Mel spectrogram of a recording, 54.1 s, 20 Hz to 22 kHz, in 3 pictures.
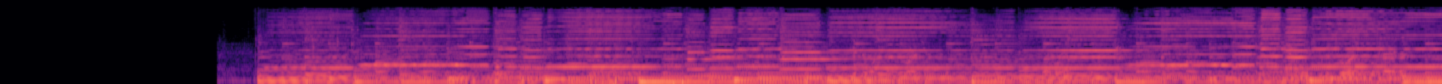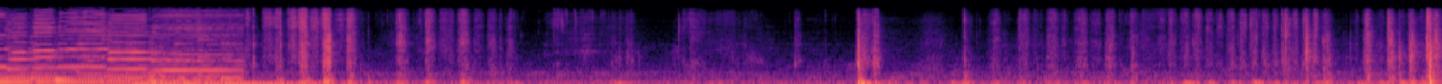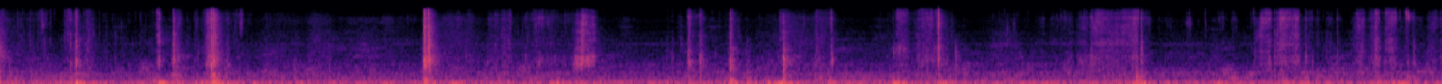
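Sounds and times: instrumental music: 3.2 - 21.8
knife cutting raw fish: 21.1 - 24.5, 30.4 - 36.0.

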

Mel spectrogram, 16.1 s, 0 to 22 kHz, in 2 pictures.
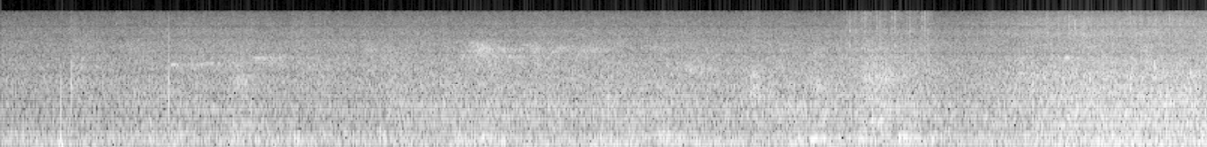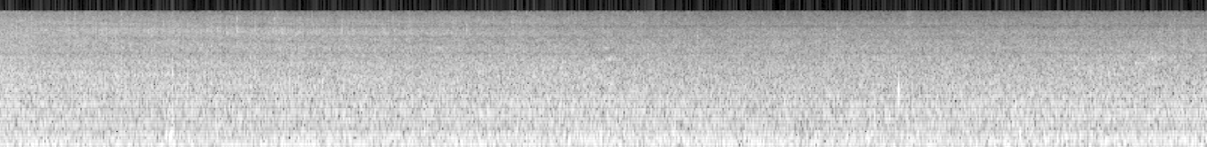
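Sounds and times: running water rushing: 6.1 - 16.0.

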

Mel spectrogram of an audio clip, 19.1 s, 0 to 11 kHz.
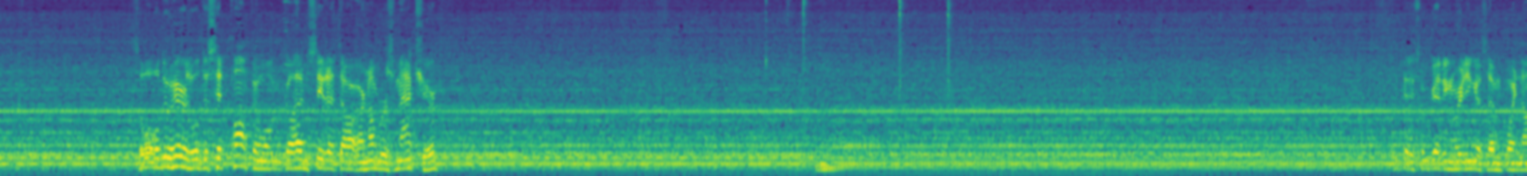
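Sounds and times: pump humming and whining: 0.0 - 19.0.

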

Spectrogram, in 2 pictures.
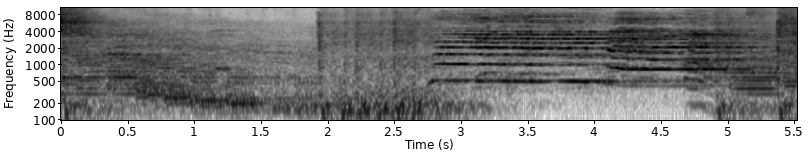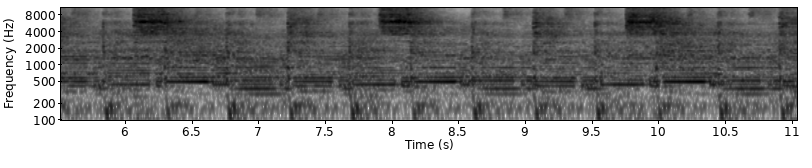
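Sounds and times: deep bass: 0.0 - 2.8, 4.9 - 11.0.

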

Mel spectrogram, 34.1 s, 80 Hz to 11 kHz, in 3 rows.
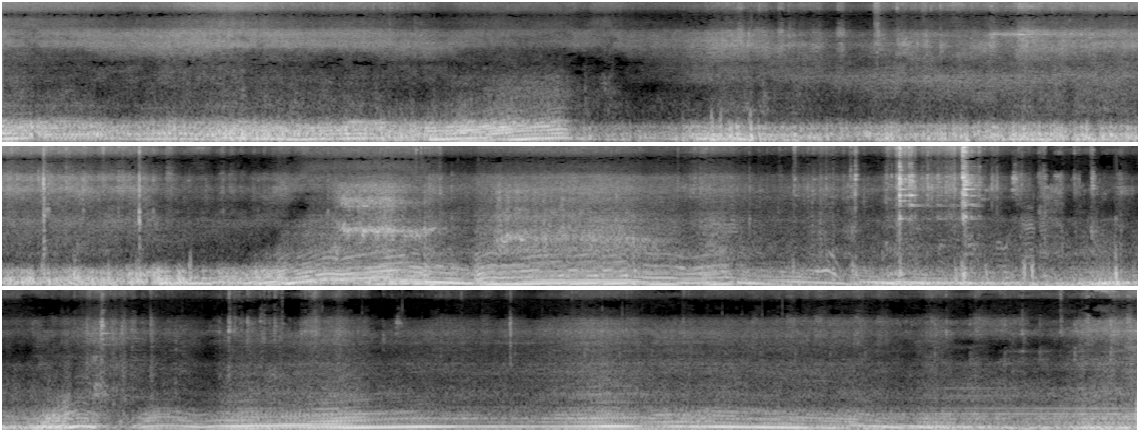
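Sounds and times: car engine revving: 0.0 - 8.1, 12.8 - 34.0.

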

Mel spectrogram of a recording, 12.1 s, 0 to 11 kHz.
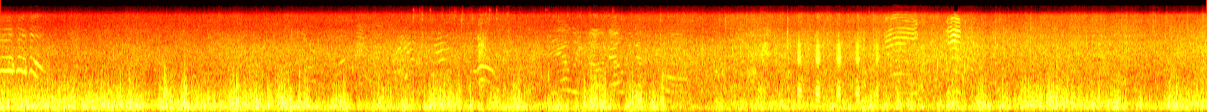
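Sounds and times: small waves washing on sand: 0.0 - 12.0
wind buffeting microphone: 0.0 - 12.0.

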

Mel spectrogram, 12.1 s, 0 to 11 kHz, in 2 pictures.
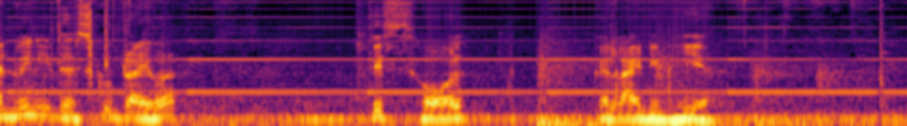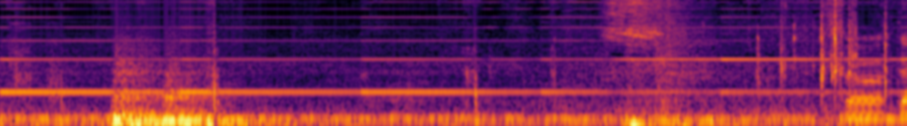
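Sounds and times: steady thin whine: 3.5 - 12.0
short rumbling knock: 3.6 - 8.6.

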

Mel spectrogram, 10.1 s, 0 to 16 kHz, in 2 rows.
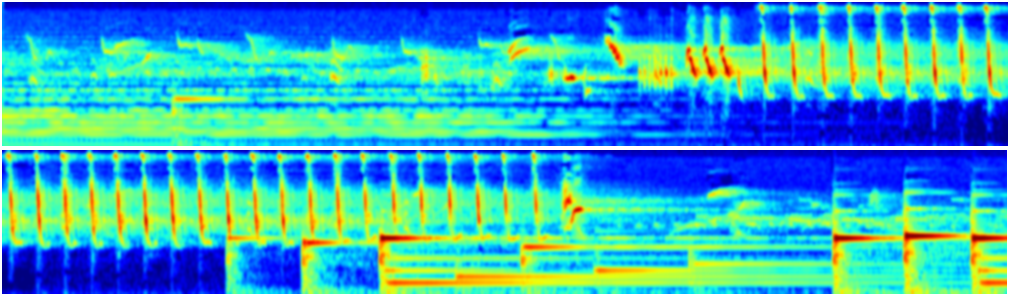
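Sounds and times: bird trilling: 2.8 - 8.0.

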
